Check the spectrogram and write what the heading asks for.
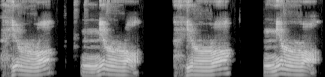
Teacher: Jadi langsung masuk ya, Ibu ke rnya. Jangan memanjang.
